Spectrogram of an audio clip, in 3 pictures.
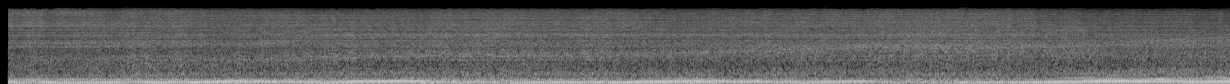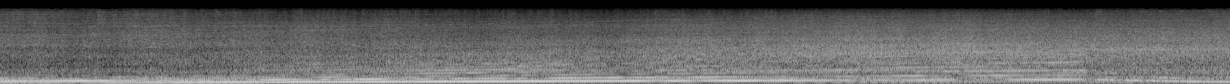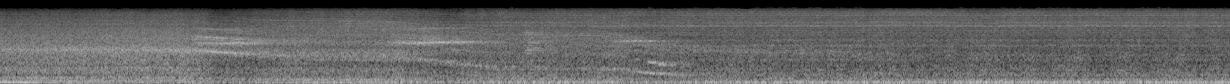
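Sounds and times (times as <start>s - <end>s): car engine accelerating through gears: 0.2s - 36.9s
high squeals of slowing rollers: 25.9s - 33.0s.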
